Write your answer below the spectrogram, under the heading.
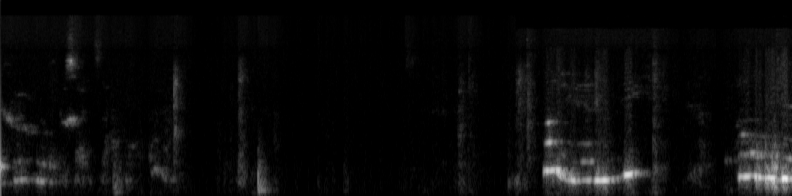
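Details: Daisy's four-week-old Cavalier King Charles Spaniel puppies in an indoor pen. Faint soft noises are followed by a drawn-out wavering whine that dips and rises, then a second whine starts just before the end.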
